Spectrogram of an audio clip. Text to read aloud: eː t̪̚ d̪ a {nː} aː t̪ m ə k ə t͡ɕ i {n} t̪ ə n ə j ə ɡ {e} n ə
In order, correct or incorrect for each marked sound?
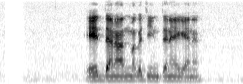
incorrect: n, correct, incorrect: æ

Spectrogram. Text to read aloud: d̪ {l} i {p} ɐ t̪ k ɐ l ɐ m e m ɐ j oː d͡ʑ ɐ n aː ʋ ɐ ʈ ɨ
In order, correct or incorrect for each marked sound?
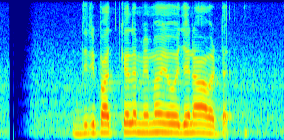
incorrect: ɾ, correct

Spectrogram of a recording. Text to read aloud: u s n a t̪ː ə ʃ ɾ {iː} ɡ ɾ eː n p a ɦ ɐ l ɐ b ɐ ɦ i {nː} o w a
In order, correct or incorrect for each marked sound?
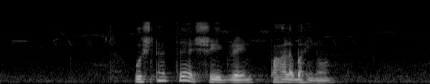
correct, incorrect: n

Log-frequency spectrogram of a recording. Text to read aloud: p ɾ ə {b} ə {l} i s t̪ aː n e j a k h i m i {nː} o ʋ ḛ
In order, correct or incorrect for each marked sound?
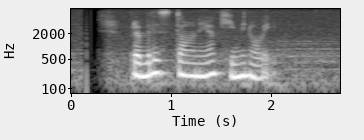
correct, correct, incorrect: n

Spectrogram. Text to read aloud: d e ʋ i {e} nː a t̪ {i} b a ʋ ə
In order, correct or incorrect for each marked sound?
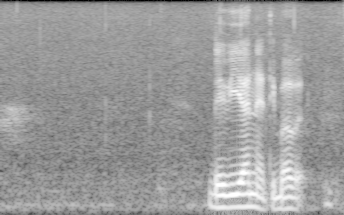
incorrect: a, correct

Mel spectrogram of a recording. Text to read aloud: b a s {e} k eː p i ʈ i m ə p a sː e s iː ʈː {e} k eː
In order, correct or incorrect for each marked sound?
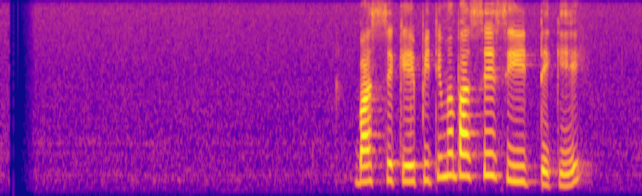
correct, correct

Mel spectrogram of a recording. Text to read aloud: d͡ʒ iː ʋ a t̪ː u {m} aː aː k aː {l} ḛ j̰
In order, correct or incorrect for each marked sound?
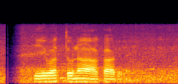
incorrect: n, incorrect: ɾ

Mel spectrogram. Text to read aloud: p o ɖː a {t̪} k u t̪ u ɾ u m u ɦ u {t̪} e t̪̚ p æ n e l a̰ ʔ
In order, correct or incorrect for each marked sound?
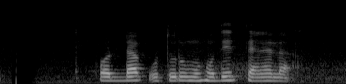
incorrect: none, incorrect: d̪

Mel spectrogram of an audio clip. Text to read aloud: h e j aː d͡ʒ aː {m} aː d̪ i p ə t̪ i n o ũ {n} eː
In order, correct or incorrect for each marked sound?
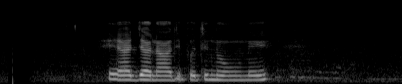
incorrect: n, correct

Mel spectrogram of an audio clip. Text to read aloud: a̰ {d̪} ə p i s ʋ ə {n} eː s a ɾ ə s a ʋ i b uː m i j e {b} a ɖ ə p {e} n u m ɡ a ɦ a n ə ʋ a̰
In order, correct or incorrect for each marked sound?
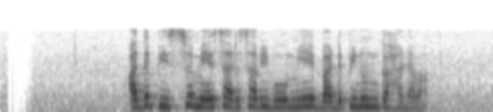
correct, incorrect: m, correct, incorrect: i

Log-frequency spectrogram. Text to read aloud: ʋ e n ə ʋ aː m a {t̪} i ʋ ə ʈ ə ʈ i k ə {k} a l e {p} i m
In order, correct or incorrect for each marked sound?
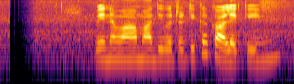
incorrect: d̪, correct, incorrect: k

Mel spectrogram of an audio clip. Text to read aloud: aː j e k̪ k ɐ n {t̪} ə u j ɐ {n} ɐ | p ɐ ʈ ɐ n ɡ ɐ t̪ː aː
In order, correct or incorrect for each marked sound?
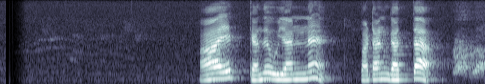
incorrect: d̪, incorrect: nː

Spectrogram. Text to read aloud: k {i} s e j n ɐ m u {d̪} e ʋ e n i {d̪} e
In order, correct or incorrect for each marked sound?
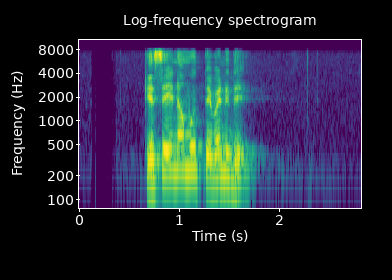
incorrect: e, incorrect: t̪, correct

